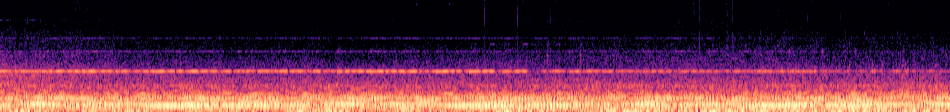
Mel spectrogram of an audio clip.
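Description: A truck engine rumbles steadily and loudly, with a deep, constant drone and a faint tonal whine above it that holds throughout without pause. No voices.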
